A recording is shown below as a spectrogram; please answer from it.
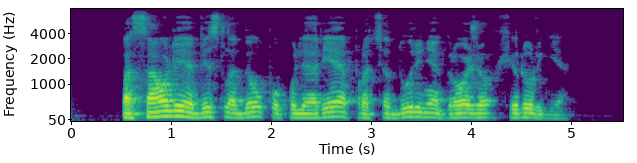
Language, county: Lithuanian, Klaipėda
